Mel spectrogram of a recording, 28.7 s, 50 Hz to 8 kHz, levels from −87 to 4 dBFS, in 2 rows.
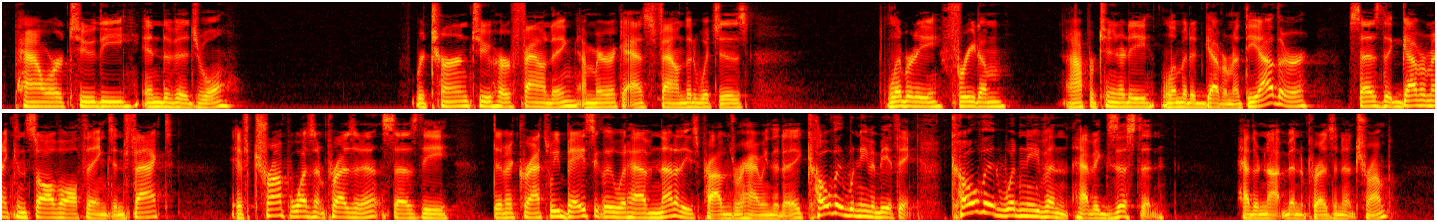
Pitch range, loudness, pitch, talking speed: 110-135 Hz, -22 LUFS, 120 Hz, 135 wpm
